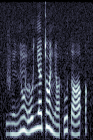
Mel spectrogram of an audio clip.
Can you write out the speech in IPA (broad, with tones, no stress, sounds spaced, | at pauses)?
v ĩ˩ ɲ õ˥˩ l o˥ ʎ æ˥ ʈ ɑ̃˥˩ ʎ ɑ̃˩ x u˥˩ ɗ ɑ˩˥ ʔ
